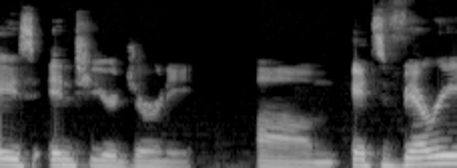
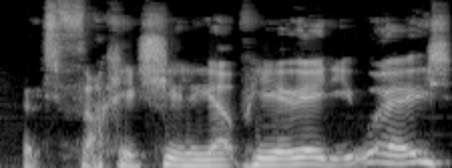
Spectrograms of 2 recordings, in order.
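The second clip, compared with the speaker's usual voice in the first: put-on quiet, mumbled drunken muttering under the breath; 3 semitones higher than usual. A game master voices a hammered character muttering under his breath. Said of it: "mutters under his breath".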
